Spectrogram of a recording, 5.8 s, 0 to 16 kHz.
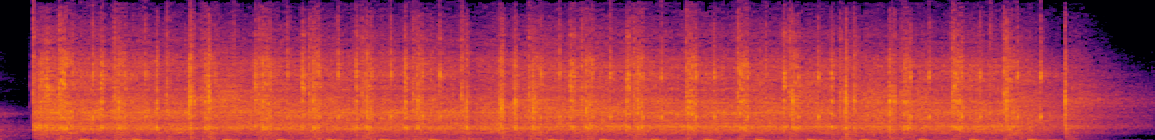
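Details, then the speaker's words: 2003 Polaris Predator 500 quad, valve cover loosened, lined up near top dead center, compression about 130 psi: rapid starter cranking thuds with rough mechanical clatter, apparently from the flywheel area; flywheel keyway suspected, not confirmed. "So it's definitely making a lot of noise from like the flywheel or something."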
